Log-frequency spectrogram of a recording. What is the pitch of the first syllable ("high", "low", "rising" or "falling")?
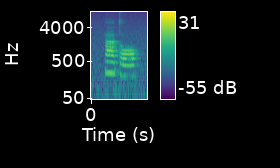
high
